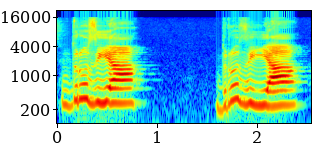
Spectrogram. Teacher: here stress is on the ending ya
